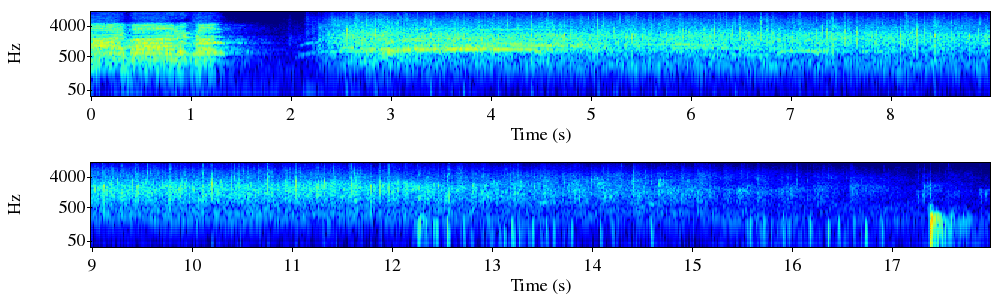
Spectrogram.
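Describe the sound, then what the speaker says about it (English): Audience applauding an a cappella group at a high school poetry slam, a broad sustained wash of clapping that rises sharply after a brief pause, holds steady, then tapers off near the end. "Round of applause for FHS's a cappella group, Tonal Eclipse."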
